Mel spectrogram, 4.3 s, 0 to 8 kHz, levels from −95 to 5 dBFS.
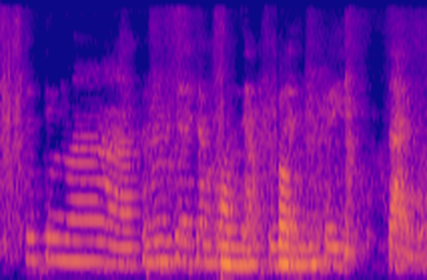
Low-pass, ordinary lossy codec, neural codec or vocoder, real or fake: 7.2 kHz; none; codec, 16 kHz, 6 kbps, DAC; fake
